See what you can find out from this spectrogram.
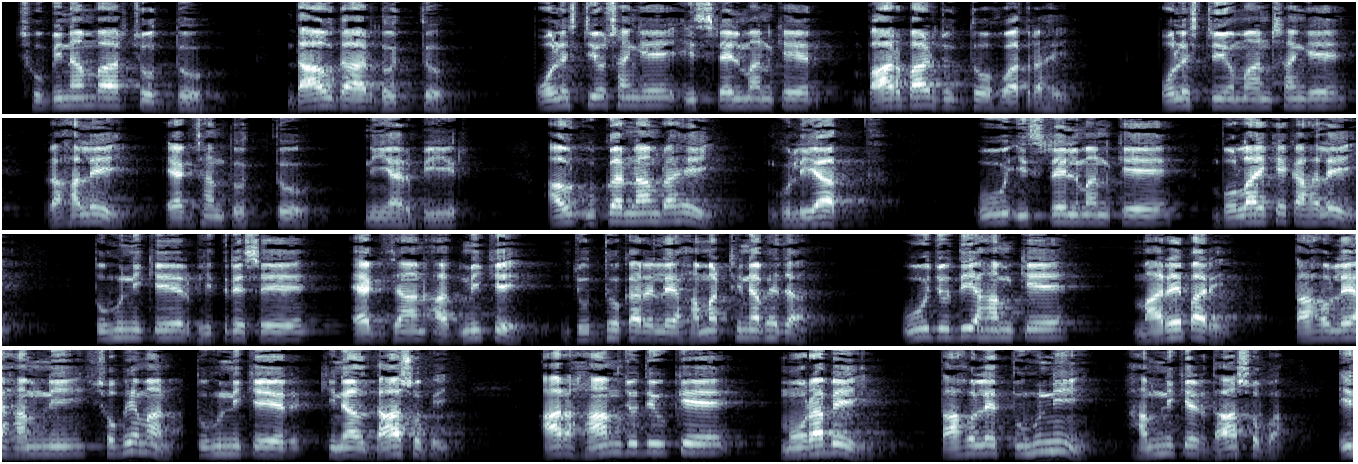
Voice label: servants of god urao, kurukh drama; bible

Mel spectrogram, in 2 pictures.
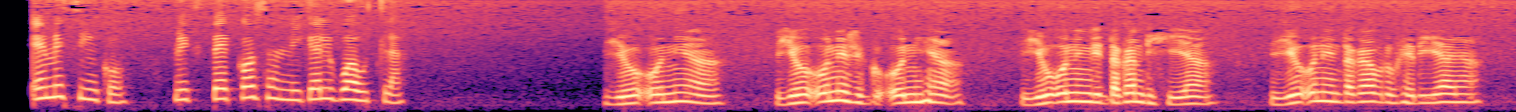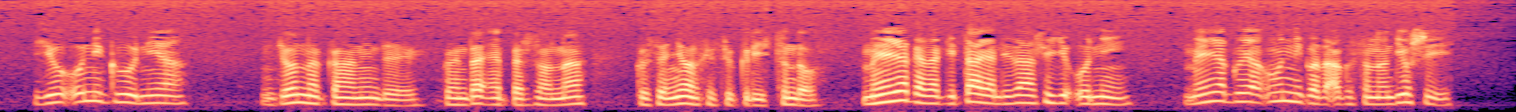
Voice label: mixtec diagnostic spanish mexico

